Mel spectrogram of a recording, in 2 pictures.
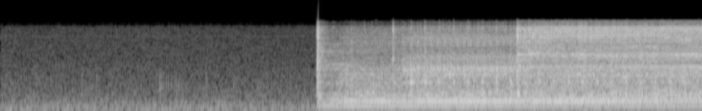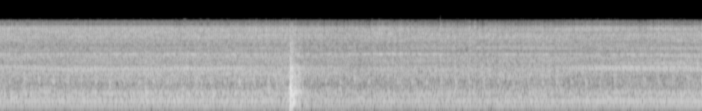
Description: Clicking and vibrations with mechanical humming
